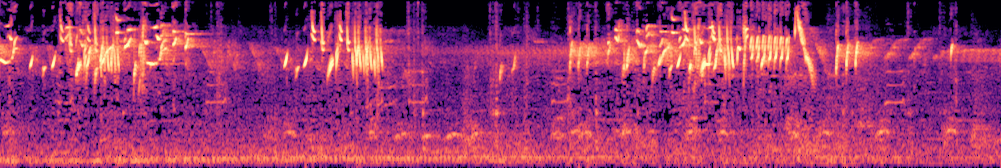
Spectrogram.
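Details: European goldfinch of wild stock singing energetically: repeated bursts of fast, chattering twitters and sweet tinkling trills, with brief quiet spells between phrases.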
